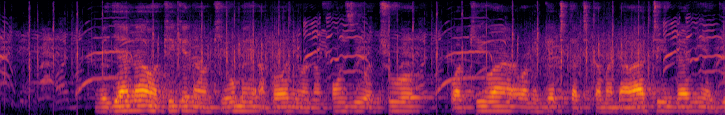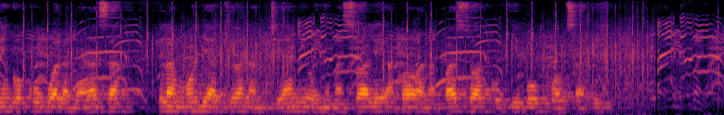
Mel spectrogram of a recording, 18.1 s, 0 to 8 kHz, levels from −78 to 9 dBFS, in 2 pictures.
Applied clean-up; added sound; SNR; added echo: none; Cheering / Clapping; 11 dB; reverberation time 0.6 s.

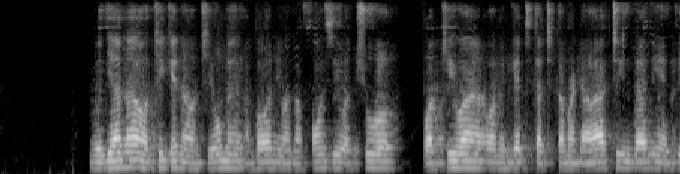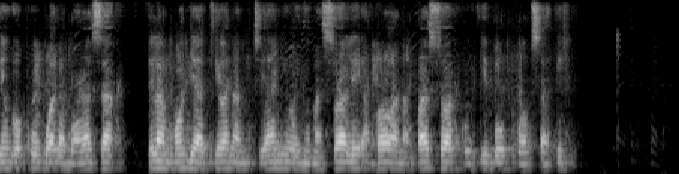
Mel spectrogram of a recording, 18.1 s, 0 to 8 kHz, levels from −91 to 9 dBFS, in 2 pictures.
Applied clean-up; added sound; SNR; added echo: neural mask model DeepFilterNet 3.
